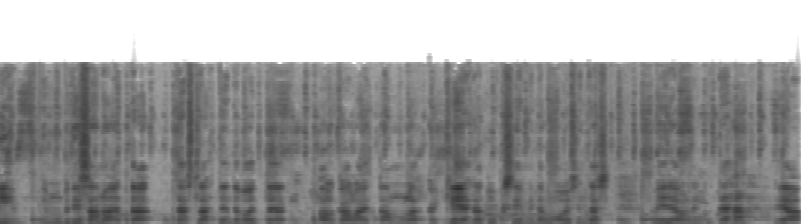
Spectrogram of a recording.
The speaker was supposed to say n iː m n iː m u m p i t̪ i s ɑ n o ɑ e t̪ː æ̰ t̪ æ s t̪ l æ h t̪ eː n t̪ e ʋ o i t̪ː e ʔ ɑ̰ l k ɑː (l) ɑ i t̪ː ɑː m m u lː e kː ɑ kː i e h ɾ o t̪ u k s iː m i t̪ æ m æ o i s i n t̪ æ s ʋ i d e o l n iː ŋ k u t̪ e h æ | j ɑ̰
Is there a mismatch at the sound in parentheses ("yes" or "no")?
no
